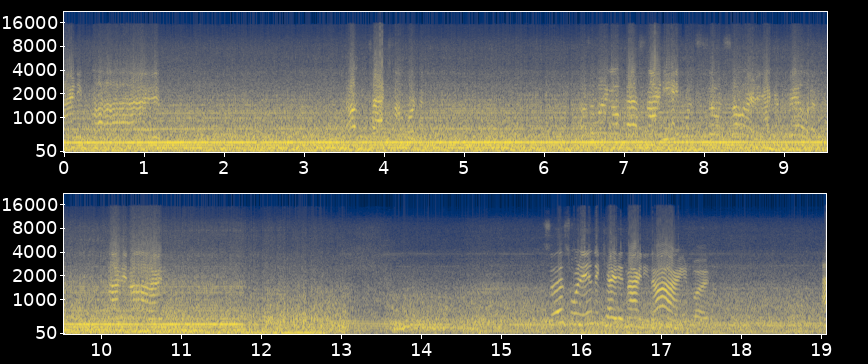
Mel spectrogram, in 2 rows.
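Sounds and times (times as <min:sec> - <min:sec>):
motorcycle engine at high revs: 0:00.0 - 0:19.0
wind rush: 0:00.0 - 0:19.0.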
